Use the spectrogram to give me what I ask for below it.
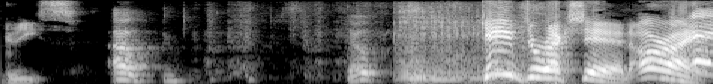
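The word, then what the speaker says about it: Gris: It's pronounced Grease.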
